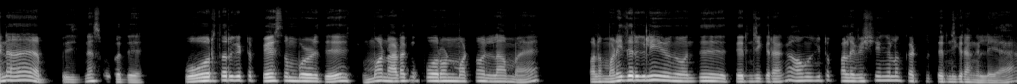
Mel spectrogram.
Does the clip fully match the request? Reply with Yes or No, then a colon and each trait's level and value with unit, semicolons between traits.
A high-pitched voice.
No: medium, 160 Hz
